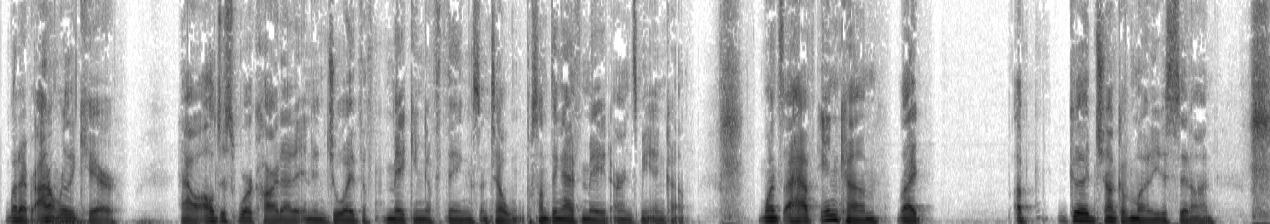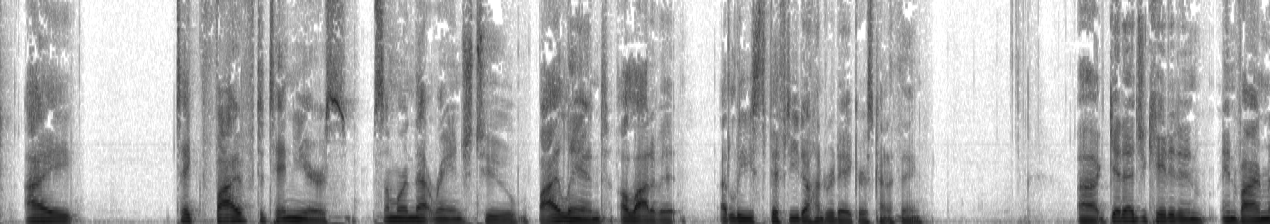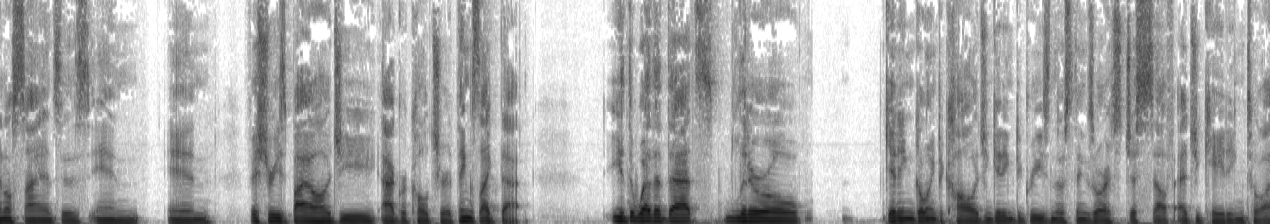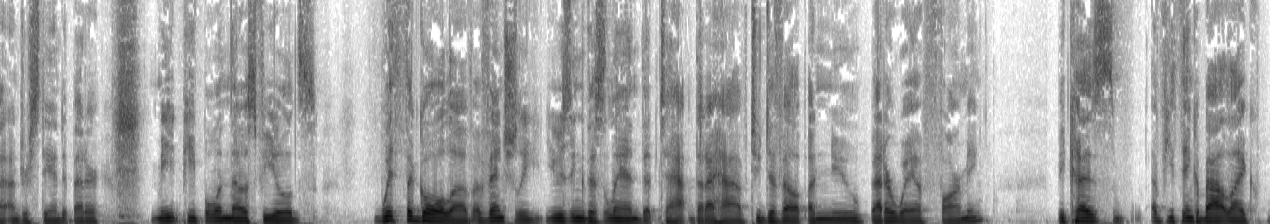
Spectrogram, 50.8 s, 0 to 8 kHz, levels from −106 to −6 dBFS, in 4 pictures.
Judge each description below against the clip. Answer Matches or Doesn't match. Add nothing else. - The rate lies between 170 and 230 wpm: Doesn't match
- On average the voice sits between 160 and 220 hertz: Doesn't match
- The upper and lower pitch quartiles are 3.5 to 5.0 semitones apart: Doesn't match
